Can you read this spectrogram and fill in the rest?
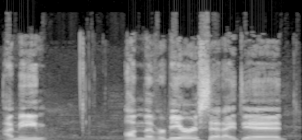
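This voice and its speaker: Chill woman cosplayer chatting at a con, lowish voice, jokes about herself. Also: steady tone, unhurried, a bit bright, clear, resonant tone. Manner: laid-back, laughs at herself. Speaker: cosplayer guest. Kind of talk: casual interview answers. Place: at a fan convention.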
